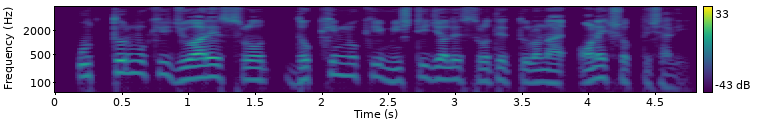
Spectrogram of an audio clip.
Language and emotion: Bengali, neutral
